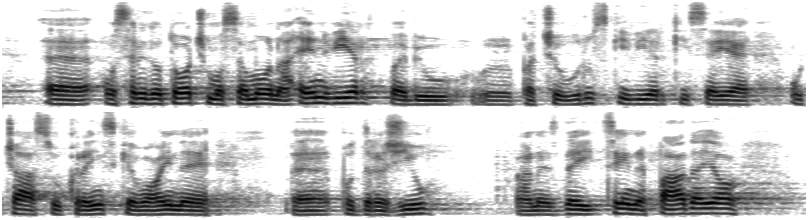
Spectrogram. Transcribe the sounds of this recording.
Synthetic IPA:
ɔsɾɛd̪ɔt̪oːt͡ʃmɔsamoːnaʔɛnʋiɾt̪oːjɛbiwpat͡ʃɾuskiʋiɾkisɛjɛut͡ʃaːsuːkɾajinskɛʋɔːjnɛ | pɔd̪ɾaʒiw | anɛzd̪ajt̪seːnɛpaːd̪ajɔ

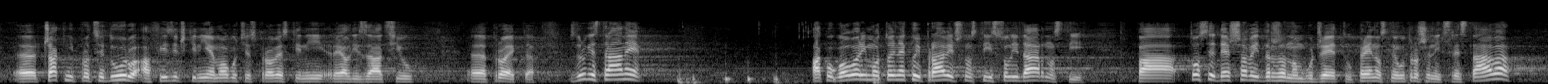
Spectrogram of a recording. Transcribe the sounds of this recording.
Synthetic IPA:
t͡ʃaknipɾo̞t̪se̞d̪uːɾuʔafizit͡ʂkinije̞mo̞ɡut͡ɕe̞spɾo̞ʋe̞st̪iniɾealizaːt̪siju | pɾo̞e̞k̚t̪azd̪ɾuɡe̞st̪ɾaːne̞ | ako̞ɡo̞ʋo̞ɾimoːt̪o̞jne̞ko̞jpɾaʋit͡ʂno̞st̪iːso̞lid̪aːɾno̞st̪i | pat̪o̞ːse̞d̪e̞ʃaːʋaid̪r̩ʒaʋno̞mbud͡ʒet̪upɾe̞ːno̞sneut̪ɾoʃenixsɾet̪st̪aːʋa

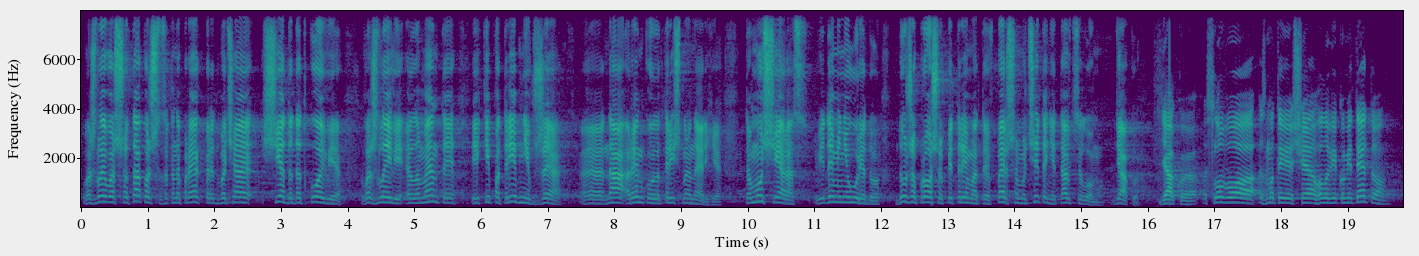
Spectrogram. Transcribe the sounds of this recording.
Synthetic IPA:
ʋɐʒlˠɪʋɔʃt͡ʃɔt̪ɑkɔʒzɐkɔnɔpɾɔɛk̚t̪̚peɾed̪̚bɐt͡ʃɑjɛʃt͡ʃɛd̪ɔd̪ɐt̪kɔʋʲi | ʋɐʒlˠɪʋʲiʔelˠemɛnt̪ɪ | jɐkʲipɔt̪ɾʲibnʲiwʒɛ | nɐɾɪnkʊelˠek̚t̪ɾʲit͡ʃnɔjenɛrɦʲijḭ | t̪ɔmuʃt͡ʃɛɾɐz̥ | ʋʲid̪ɪmenʲiuɾʲɐd̪ʊ | d̪uʒɛpɾɔʃʊpʲid̪̚t̪ːɾɪmɐt̪ɪwpɛrʃɔmʊt͡ʃɪt̪enʲit̪ɐwt͡sʲilˠɔ̰mʊ̰ | dʲakʊjʊ̰ | dʲakʊjʊslˠɔʋɔzmɔt̪ɪʋʲiwʃt͡ʃɛɦɔlˠɔʋʲikɔmʲit̪ɛt̪ʊ

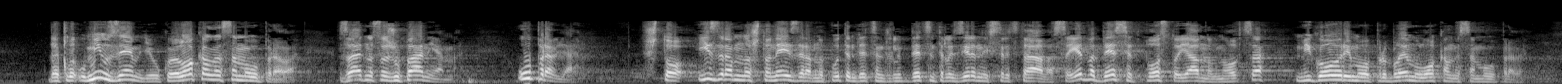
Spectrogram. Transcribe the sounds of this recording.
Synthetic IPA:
d̪akleʔumiːuze̞mʎiukojolˠo̞kalˠnasamo̞upɾa̰ʋa̰ | zaje̞d̪no̞saʒupanijama̰ | upɾaʋʎa̰ | ʃt̪o̞izɾaʋno̞ʃt̪o̞ne̞izɾaʋno̞puːt̪e̞md̪eed̪e̞t̪se̞nt̪ɾaliziːɾanixsɾet̪st̪aːʋa̰saje̞d̪ʋad̪e̞set̪po̞st̪o̞jaːʋno̞ɡno̞ːʋt̪sa | miːɡo̞ʋo̞ɾimoːpɾo̞ble̞ːmulˠo̞kalˠne̞samo̞upɾa̰ʋe̞̰

